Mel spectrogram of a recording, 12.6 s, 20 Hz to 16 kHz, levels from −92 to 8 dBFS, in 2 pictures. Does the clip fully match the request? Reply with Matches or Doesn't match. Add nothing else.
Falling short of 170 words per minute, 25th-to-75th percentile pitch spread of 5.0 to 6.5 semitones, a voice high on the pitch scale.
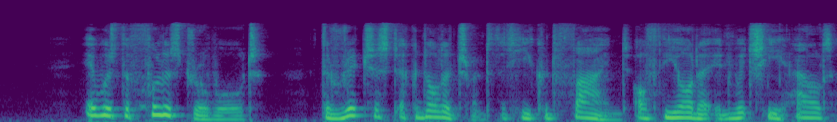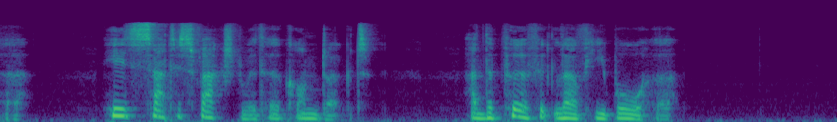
Doesn't match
